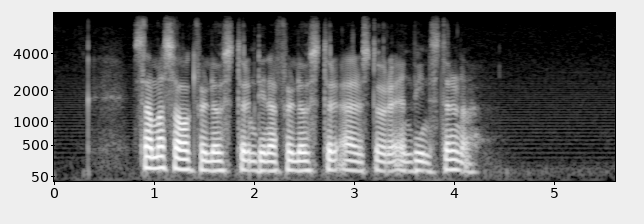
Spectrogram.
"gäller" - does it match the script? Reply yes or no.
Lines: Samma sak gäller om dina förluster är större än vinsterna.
no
